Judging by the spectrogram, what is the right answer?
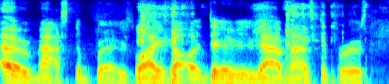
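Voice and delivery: whiny, blubbering, sobbing, fake-crying butler voice. Mocking how other Batman books write the butler: mock-crying Michael Caine Alfred. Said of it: "he's crying Alfred".

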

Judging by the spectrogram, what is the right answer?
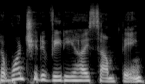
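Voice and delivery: ordinary talk, nothing marked

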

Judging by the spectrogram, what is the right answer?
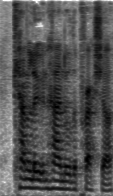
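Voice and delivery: ordinary delivery

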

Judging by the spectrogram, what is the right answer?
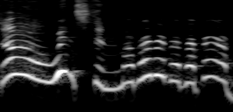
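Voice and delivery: put-on female voice at a very high pitch. Recalling a shtick couple, acting out the wife's line in a put-on female voice. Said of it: "I can't do a female voice".

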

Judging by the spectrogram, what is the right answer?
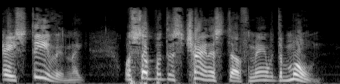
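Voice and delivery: New York accent. Showing the others how to ask the question, in a new york accent. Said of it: "You got to say it like you're from New York".

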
